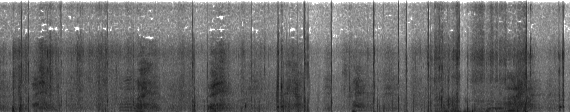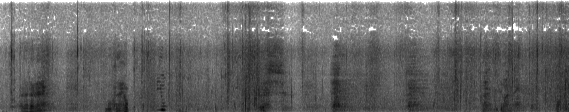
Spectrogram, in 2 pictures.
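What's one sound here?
Footsteps crunch on leaves and loose stones.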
